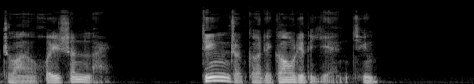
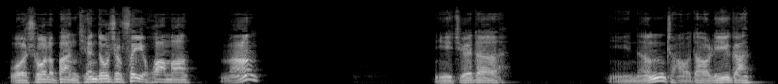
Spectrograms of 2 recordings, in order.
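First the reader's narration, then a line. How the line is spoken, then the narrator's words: Sharp, stern after throat-clearing. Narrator (Chinese): 格里高利突然清了清嗓子，厉声对我说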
